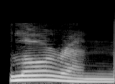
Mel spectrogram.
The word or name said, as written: Lauren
